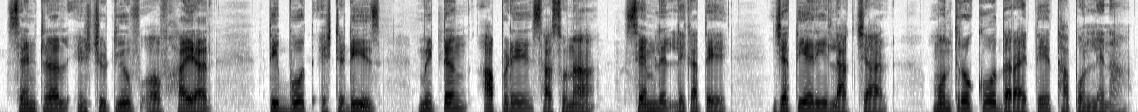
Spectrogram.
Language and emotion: Santali, neutral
